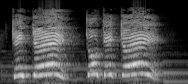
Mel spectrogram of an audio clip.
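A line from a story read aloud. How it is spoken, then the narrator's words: Woman shouting. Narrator (Vietnamese): bà hét lên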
